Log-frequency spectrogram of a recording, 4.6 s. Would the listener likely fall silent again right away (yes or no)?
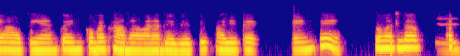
yes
